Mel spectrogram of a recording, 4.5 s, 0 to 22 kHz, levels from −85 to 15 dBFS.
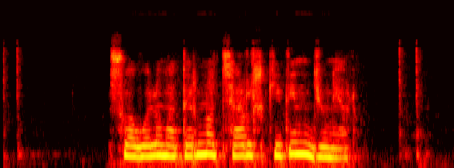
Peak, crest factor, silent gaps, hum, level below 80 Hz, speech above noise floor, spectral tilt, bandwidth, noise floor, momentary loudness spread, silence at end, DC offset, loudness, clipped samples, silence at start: -8 dBFS; 12 dB; none; none; -54 dBFS; 57 dB; -5 dB/octave; 7.8 kHz; -74 dBFS; 7 LU; 0.35 s; under 0.1%; -19 LUFS; under 0.1%; 1.1 s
